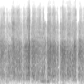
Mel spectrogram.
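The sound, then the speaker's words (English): A crowd claps together in a steady, dense wash of applause that sounds soft, continuing without a break and with no voices over it; a church audience applauding its setup team. “Hey, let's give a round of applause for our setup team, okay?”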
